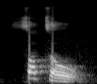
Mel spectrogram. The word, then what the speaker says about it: subtle: Another one is subtle. Subtle. Subtle. In subtle, the letter B is silent as well.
